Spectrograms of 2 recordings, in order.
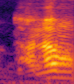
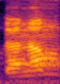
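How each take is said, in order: First: The first consonant is aspirated, dh. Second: The first consonant is unaspirated, d. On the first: The speaker calls it right. "धनम बोलना होगा" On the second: The speaker calls it wrong. "महाप्राण वर्णों को अल्प प्राण वर्ण के रूप में ही बोला जाता है"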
